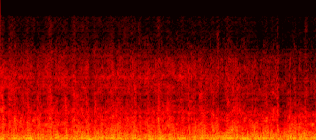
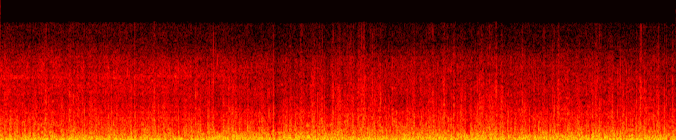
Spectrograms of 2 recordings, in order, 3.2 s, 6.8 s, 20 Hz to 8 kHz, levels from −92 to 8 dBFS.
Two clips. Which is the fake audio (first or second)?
first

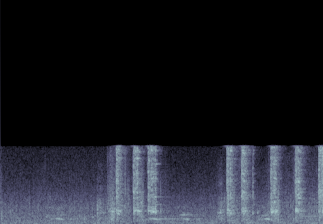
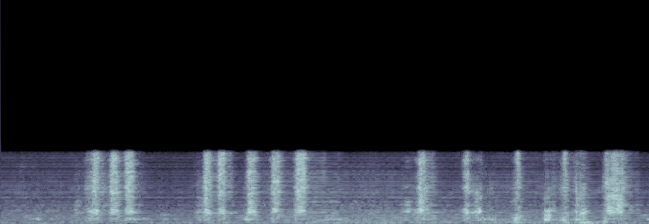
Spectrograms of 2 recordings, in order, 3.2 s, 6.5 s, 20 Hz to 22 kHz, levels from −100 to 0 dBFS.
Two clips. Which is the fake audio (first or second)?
second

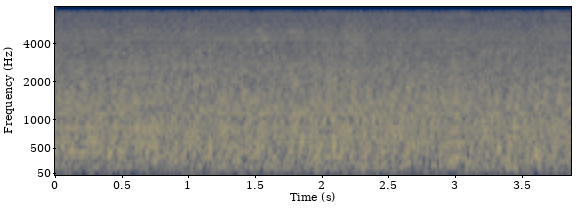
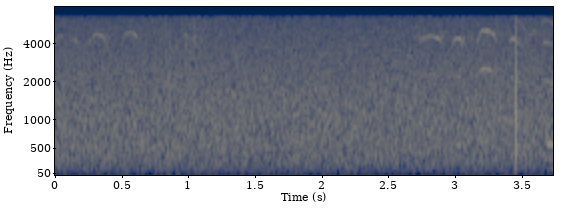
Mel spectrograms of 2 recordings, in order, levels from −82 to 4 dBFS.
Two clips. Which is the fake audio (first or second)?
first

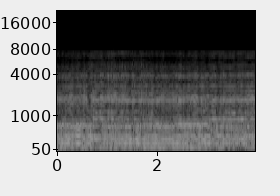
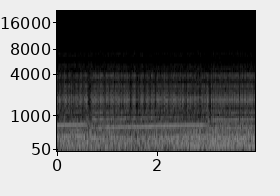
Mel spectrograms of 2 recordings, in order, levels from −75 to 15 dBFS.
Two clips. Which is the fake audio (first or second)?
first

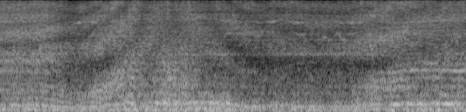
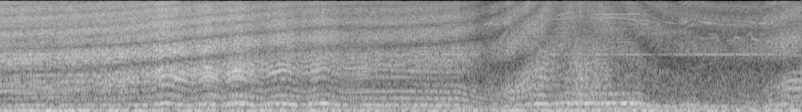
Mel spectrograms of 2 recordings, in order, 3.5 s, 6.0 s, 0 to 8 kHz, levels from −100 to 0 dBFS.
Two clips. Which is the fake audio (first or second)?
first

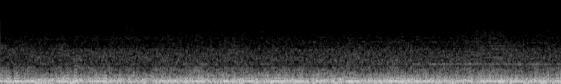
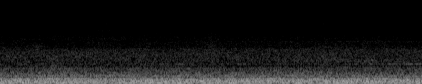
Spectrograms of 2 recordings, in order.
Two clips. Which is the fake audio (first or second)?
first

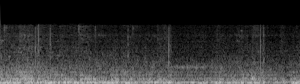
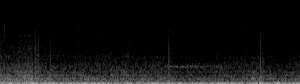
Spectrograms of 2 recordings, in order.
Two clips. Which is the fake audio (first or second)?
first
